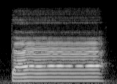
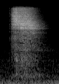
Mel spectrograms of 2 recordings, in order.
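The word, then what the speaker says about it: ت: Keep the sound of this letter solid. Do not spit it out. 2 mistakes that people make in regards to pronouncing this letter. It is that first they pronounce it from other than its home, its makhraj. They place the tongue behind the bottom teeth, right, and produce a sharp sound such as ts, ts, ts, ta.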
